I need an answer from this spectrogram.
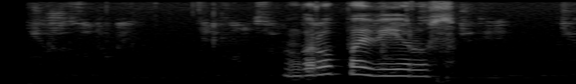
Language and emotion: Russian, neutral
